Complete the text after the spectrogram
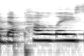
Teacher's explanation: stress the first syllable of words police and Detroit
